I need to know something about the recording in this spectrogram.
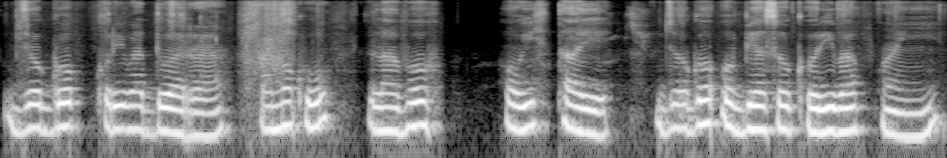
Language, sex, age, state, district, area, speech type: Odia, male, 18-30, Odisha, Nabarangpur, urban, spontaneous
